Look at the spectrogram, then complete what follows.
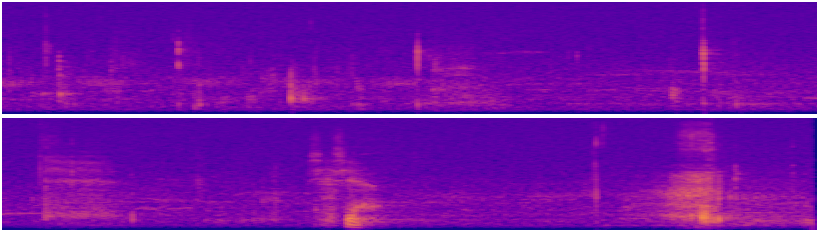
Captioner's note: sips tea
